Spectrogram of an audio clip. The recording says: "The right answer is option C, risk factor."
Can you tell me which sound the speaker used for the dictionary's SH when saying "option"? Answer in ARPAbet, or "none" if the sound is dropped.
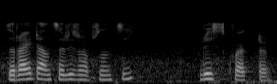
S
